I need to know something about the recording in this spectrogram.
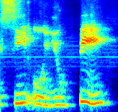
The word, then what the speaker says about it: coup: Burkina Faso suspended from the African Union following the coup. One point here guys, जो ये word होता है COUP, it's pronounced as coup. कूप नहीं होता है, ठीक है, तो म्यांमार में मिलिट्री कू था, so it was coup.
